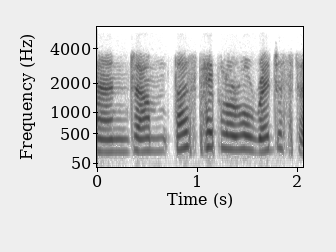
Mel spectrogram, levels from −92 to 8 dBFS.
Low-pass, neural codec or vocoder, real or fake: 5.4 kHz; none; real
